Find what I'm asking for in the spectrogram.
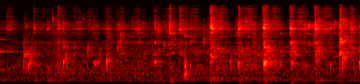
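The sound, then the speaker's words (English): A yeast mixture is stirred in a mixing bowl, making faint, irregular wet swishes and soft clinks of a utensil against the bowl, with no voices. “So now we're going to stir around the yeast mixture again.”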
